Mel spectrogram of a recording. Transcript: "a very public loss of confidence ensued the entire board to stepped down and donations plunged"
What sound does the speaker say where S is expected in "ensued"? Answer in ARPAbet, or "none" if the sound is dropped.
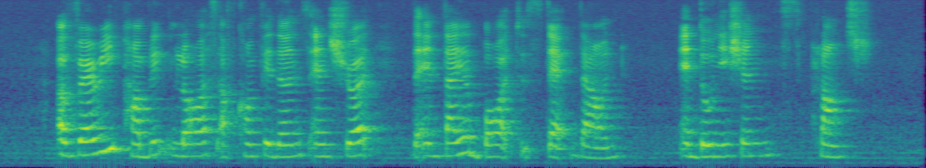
SH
